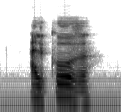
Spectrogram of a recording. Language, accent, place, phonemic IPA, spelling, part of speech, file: French, France, Lyon, /al.kov/, alcôve, noun, LL-Q150 (fra)-alcôve.wav
- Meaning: alcove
